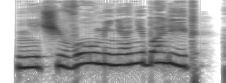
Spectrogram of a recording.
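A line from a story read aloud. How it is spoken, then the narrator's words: Angry exclamation. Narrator (Russian): рассерженно воскликнул Эльдар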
